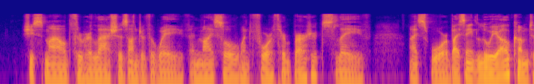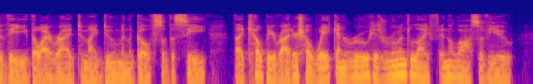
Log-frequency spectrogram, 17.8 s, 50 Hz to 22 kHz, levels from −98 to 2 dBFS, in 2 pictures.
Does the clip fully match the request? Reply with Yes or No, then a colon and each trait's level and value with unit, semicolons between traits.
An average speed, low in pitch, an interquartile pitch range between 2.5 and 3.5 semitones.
Yes: average, 175 wpm; very low, 75 Hz; average, 2.8 semitones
